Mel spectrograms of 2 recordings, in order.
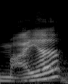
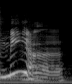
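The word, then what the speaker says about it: Miya: Because, okay, so, I heard people online pronouncing it Maya, but it's Mia.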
